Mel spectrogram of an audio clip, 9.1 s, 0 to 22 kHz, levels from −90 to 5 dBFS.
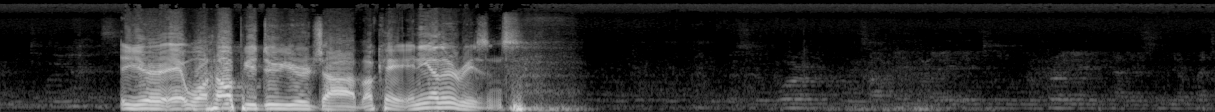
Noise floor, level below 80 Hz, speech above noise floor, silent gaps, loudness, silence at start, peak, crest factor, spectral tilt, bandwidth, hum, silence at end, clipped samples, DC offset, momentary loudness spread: -59 dBFS; -50 dBFS; 44 dB; none; -15 LUFS; 0.9 s; -2 dBFS; 18 dB; -5.5 dB/octave; 19 kHz; none; 4.85 s; under 0.1%; under 0.1%; 9 LU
